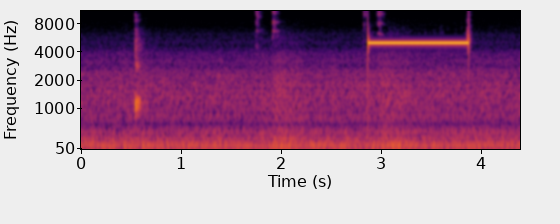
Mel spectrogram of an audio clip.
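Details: Student hearing test recording: a steady pure beep lasting about one second over quiet room noise; audiometry test tone.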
